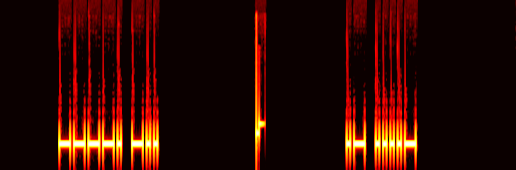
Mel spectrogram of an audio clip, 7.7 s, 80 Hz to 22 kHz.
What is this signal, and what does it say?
Morse code, heard as a keyed tone, about 22 wpm, 700 Hz. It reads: 9 D A 4
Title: Single-Letter Single-Number 22wpm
